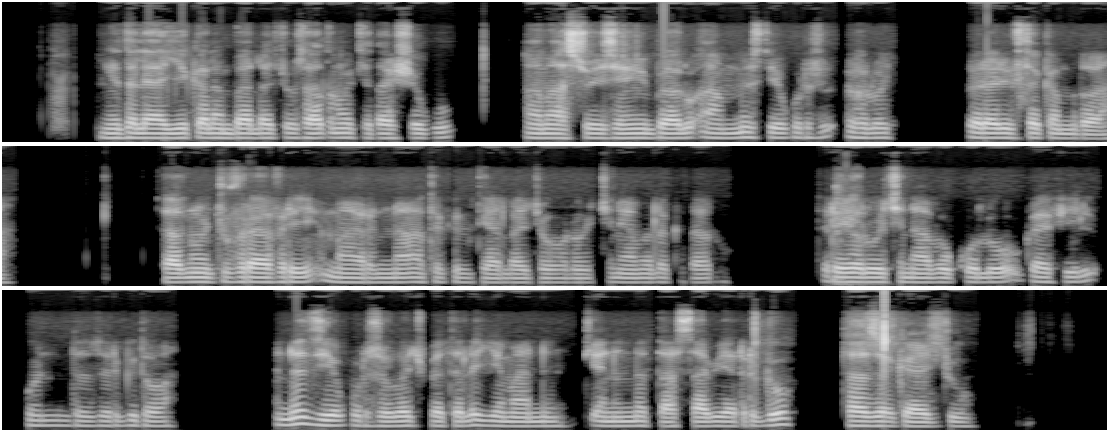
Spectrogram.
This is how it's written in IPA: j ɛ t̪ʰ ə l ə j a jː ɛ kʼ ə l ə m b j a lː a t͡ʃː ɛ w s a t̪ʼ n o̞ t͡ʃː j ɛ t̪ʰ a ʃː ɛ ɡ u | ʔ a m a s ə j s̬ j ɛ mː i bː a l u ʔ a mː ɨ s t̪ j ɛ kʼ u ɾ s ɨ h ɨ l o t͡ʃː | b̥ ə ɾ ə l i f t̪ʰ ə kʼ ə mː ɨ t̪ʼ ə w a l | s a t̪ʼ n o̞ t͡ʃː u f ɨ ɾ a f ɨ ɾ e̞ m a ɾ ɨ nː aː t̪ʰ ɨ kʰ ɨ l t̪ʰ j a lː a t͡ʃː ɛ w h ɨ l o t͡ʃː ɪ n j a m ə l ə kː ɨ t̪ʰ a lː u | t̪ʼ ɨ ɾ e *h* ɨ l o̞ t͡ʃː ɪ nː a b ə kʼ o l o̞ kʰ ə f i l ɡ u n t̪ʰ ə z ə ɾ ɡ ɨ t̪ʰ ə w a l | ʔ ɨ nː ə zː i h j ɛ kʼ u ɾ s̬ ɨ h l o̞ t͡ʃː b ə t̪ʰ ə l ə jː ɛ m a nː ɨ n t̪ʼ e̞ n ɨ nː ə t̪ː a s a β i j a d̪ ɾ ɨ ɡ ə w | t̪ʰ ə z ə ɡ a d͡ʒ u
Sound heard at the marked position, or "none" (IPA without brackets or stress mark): h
